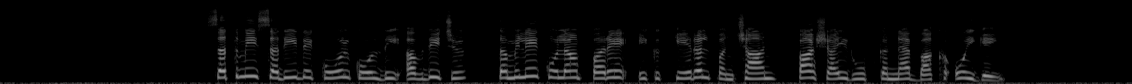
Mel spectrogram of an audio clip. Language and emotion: Dogri, neutral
